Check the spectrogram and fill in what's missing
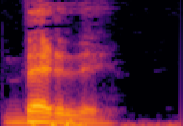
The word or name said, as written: verde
